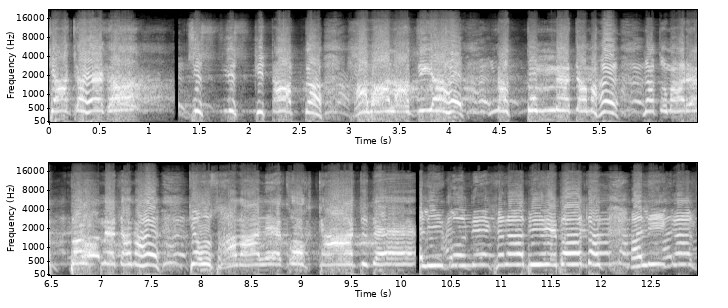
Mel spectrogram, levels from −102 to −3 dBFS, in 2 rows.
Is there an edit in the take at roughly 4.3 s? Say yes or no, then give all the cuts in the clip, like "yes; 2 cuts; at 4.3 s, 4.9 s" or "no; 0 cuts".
no; 2 cuts; at 1.3 s, 10.2 s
